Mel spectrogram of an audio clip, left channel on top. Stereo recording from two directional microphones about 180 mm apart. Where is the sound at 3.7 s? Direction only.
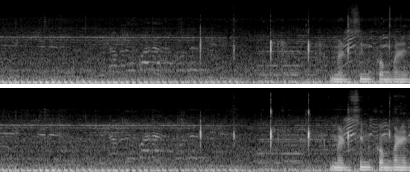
25° right (ahead or behind).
